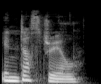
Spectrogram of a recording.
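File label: "industrial", British English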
